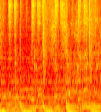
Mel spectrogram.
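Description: Electronic background music with a steady drum beat and held synth tones.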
